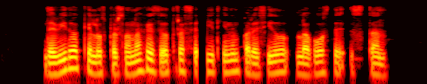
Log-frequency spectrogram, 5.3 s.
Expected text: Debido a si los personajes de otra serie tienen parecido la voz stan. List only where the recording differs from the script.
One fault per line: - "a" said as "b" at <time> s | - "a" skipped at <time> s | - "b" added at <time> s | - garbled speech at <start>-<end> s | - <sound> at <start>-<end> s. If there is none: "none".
- "si" said as "que" at 1.0 s
- dropout at 2.5-2.6 s
- "de" added at 4.2 s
